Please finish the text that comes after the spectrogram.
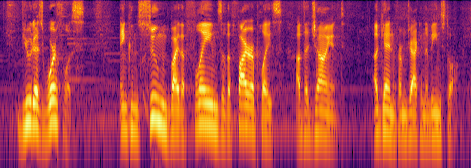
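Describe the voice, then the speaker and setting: A man narrates a scripted video game review in an emphatic presenter's delivery. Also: fairly high pitch. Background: background music.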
